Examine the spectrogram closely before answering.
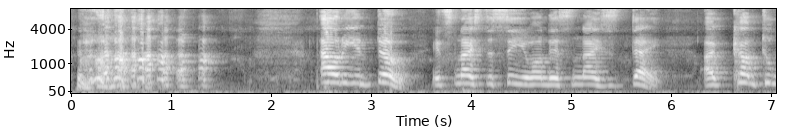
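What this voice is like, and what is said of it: Exaggerated comic character accent. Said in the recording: “my fantastic and hilarious accent.”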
